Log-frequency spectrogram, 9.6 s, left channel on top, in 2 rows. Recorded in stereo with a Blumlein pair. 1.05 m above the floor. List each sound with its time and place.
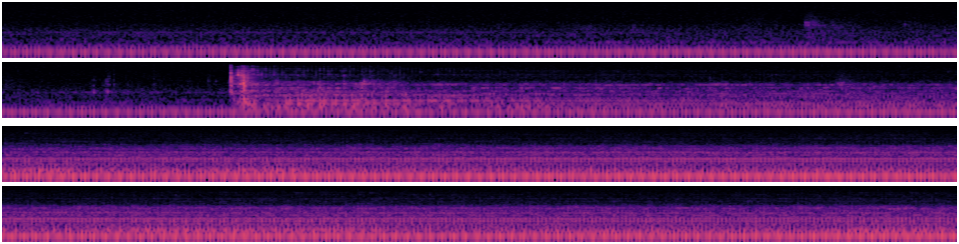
0.0 s a fan: 25° right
